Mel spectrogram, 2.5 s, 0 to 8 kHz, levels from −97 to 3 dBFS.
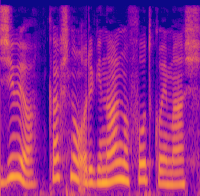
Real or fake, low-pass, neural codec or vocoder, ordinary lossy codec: fake; 7.2 kHz; codec, 16 kHz, 4 kbps, FunCodec, trained on Chinese and English, 50 frames a second; MP3, 48 kbps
